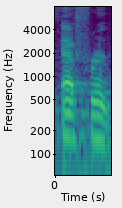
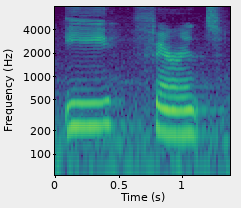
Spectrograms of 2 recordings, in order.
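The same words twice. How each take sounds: First: The first vowel is a short, weak sound. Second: The first vowel is a long 'ee' sound. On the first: The speaker calls it right. "you would actually pronounce this efferent" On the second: The speaker calls it wrong. "I like to um, mispronounce it on purpose"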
